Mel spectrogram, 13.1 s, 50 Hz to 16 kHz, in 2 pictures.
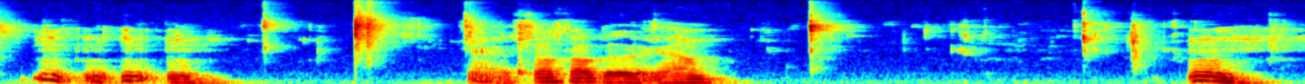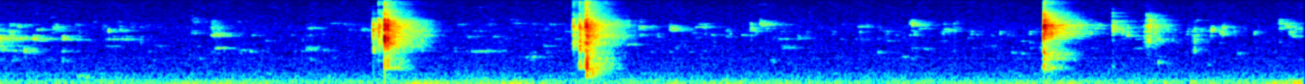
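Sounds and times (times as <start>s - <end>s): crab shells cracking: 1.3s - 2.5s, 4.0s - 6.5s, 8.4s - 8.8s, 9.4s - 9.8s, 11.7s - 12.7s.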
